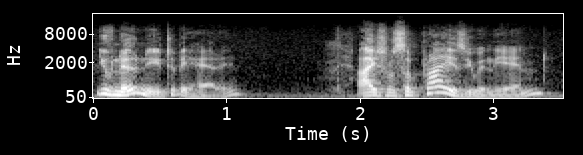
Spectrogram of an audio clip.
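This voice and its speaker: An actor playing an idle, breezy young Victorian gentleman student with an upper-class English accent in a radio drama. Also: mid-range voice, wildly swooping pitch, normal speed, breathy edge, exaggerated voice. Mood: sheepish, assured. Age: young adult. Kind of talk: period radio drama acting.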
